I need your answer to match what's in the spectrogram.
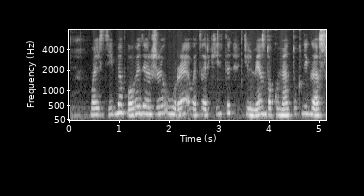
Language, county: Lithuanian, Kaunas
